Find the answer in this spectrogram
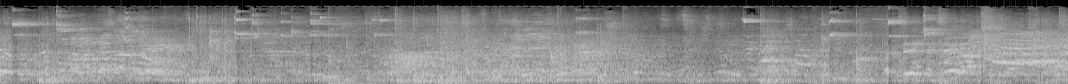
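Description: Basketball game in a gymnasium: a ball dribbled on the hardwood court, short high sneaker squeaks, and the voices of players and spectators in the hall.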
